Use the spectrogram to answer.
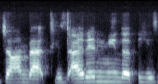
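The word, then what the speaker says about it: Jon Batiste: saw two of these movies i think it's john baptiste from stephen colbert uh i think without knowing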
